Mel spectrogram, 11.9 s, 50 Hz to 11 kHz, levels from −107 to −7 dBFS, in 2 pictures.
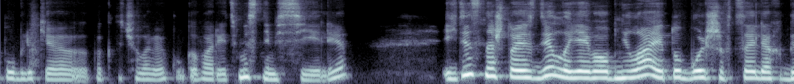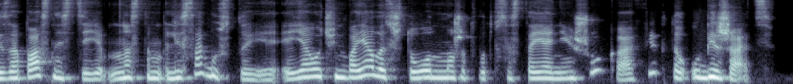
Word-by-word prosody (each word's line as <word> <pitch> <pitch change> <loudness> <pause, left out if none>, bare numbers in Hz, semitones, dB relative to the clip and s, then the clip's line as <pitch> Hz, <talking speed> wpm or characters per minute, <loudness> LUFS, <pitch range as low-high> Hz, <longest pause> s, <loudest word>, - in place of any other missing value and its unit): публике, 200 -2 -6
э, 175 -1 -7
как-то 190 +2 -18
человеку 185 -1 -10
говорить. 180 -2 -9
Мы 245 - +3
с 250 0 -7
ним 180 -4 -3
сели. 175 - -7 0.7
Единственное, 290 - +4
что 265 -1 +2
я 240 0 +8
сделала, 260 +4 +3
я 225 0 +7
его 220 0 +5
обняла, 225 +8 +4
и 245 - +6
то 235 +1 +1
больше 225 0 +2
в - - -19
целях 215 -2 0
безопасности. 215 -1 -2
У - - -9
нас 220 +3 0
там 215 -2 -1
леса 220 - -2
густые, 185 - -6
и - - -8
я 240 +5 +1
очень 265 -2 +1
боялась, 250 +1 +1
что 225 -3 -2
он 235 -1 +2
может 225 -1 -2
вот 205 +2 -11
в - - -19
состоянии 210 -1 -3
шока, 440 - -7
аффекта 380 - -6
убежать, 235 +1 +2
220 Hz, 200 wpm, -22 LUFS, 200-245 Hz, 0.7 s, я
